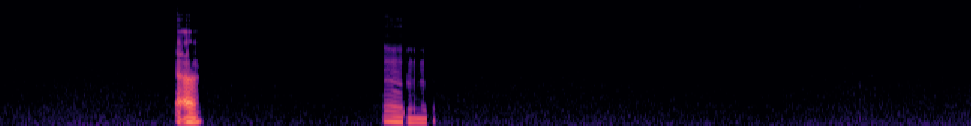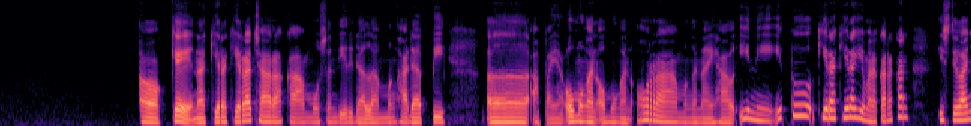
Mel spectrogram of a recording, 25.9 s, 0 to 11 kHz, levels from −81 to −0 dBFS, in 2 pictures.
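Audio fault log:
Nothing to log here, as the speech comes through without a single fault worth noting.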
